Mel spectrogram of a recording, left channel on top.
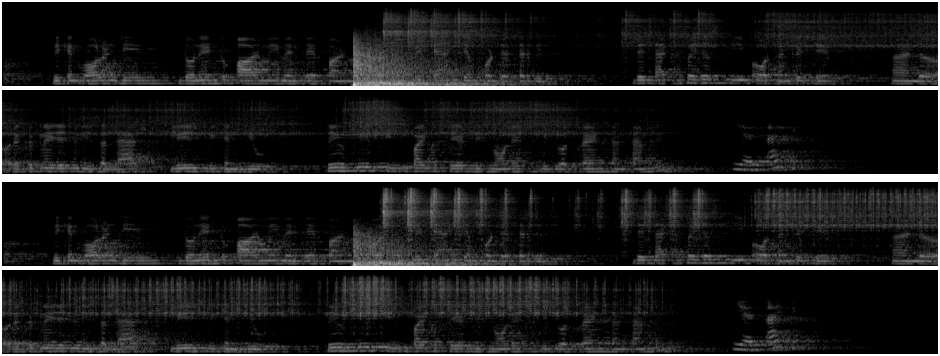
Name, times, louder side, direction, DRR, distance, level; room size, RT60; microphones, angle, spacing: voice 1, 0.5-1.4 1.8-5.6 6.3-8.3 8.9-12.0 12.6-16.0, equal, 10° left, 3 dB, 1.5 m, -46 dB
Explosion, 3.5-5.3, left 5 dB, 85° left, 0.5 m, -33 dB
sound 1, 3.8-7.0 7.4-16.1, right 9 dB, 60° right, 3.0 m, -42 dB
voice 2, 16.7-17.3, right 2 dB, 30° right, 3 dB, 2.1 m, -46 dB
26.0 x 22.0 x 8.2 m, 2.3 s
head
